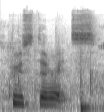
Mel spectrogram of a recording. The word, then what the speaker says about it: Kusturica: And I am aware his last name has an A on the end, but we were provided with some audio of the pronunciations of our athletes' names, and Team Serbia has pronounced it as Kusturica.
